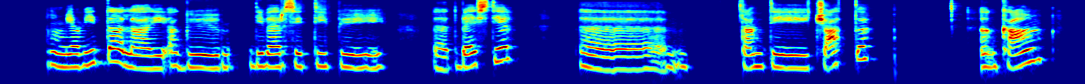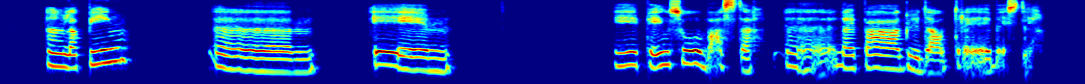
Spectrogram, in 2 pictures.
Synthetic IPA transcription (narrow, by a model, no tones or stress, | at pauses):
əŋmiavit̪alajaɡyd̪ivɛrsit̪iːpi | d̪əbɛst̪je | t̪ant̪it͡ʃat̪ː | əŋkaŋ | əŋlapiŋ | e | epɛnsʊba̰st̪a | lajpaːɡyd̪a̰wt̪ɾḛbɛ̰st̪jḛ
